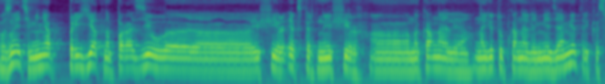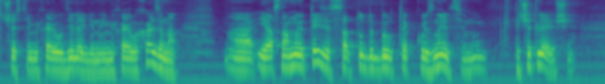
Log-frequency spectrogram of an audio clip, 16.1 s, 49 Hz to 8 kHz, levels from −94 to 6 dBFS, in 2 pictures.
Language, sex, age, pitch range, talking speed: Russian, male, 30-49, 115-145 Hz, 100 wpm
